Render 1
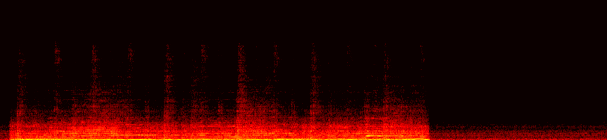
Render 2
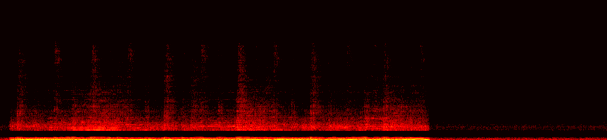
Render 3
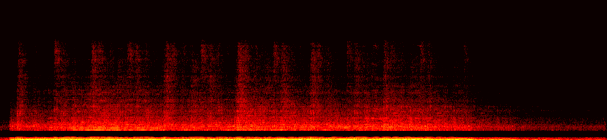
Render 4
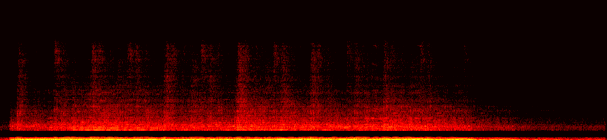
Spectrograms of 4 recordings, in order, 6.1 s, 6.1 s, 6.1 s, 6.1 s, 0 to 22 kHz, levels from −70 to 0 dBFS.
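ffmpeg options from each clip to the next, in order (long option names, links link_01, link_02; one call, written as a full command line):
ffmpeg -i in.wav -af "afftfilt=real='re*(1-between(b*sr/4096,460,1600))':imag='im*(1-between(b*sr/4096,460,1600))':win_size=4096:overlap=0.75" out.wav
ffmpeg -i in.wav -af "aecho=1:1:436|872|1308|1744|2180:0.668|0.254|0.0965|0.0367|0.0139,volume=5dB" out.wav
ffmpeg -i in.wav -filter_complex "[0:a]asplit=2[link_01][link_02];[link_02]adelay=50,volume=-12dB[link_03];[link_01][link_03]amix=inputs=2:normalize=0,volume=-2dB" out.wav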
